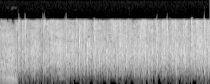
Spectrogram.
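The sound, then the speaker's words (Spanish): A dense, steady wash of television audience applause, many hands clapping loudly and continuously, with a brief low voice fragment at the very start. “Muchas gracias que sepáis que nunca se había aplaudido en televisión en el mundo al esperma, ¿sabes?”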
